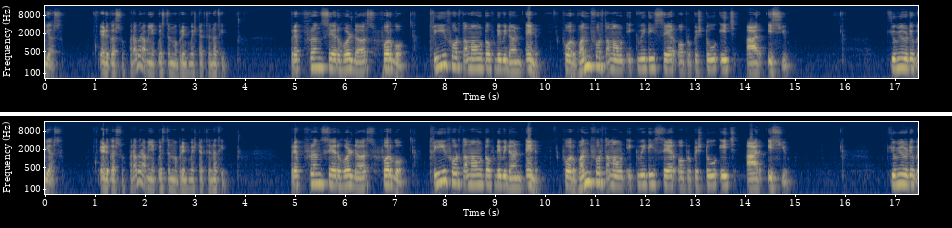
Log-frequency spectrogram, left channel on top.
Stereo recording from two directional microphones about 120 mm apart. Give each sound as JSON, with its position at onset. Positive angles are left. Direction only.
{"t": 0.0, "sound": "speech", "side_deg": 40}
{"t": 16.9, "sound": "speech", "side_deg": 35}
